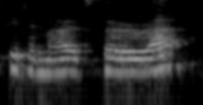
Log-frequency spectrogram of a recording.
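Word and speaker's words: Pietermaritzburg: called the boy from Peter Maritt pronounce that correct okay cool so I will never forget that it's Peter Marsburg So I know where this comes from now.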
